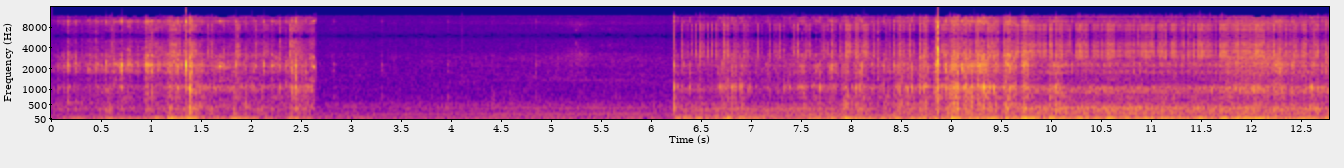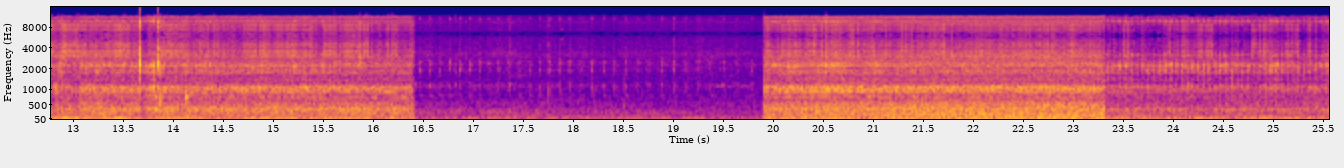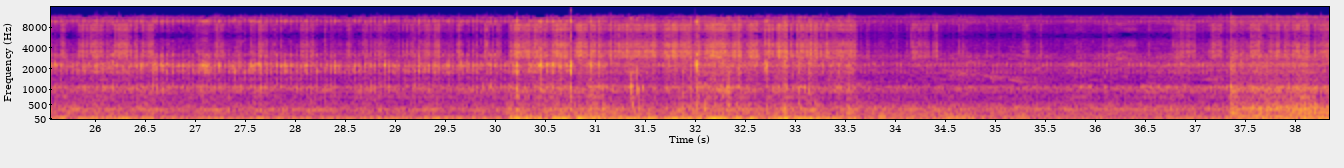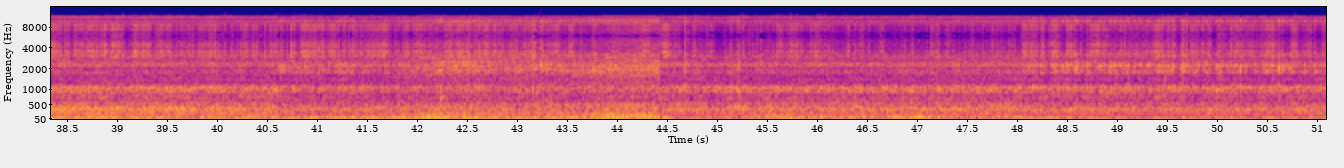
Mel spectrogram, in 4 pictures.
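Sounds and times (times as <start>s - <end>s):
bike rattling and knocking: 0.0s - 2.7s, 6.2s - 51.0s
bike tyre noise: 0.0s - 2.7s, 6.2s - 51.0s
wind rush: 19.9s - 23.4s.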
